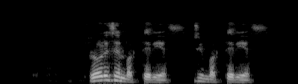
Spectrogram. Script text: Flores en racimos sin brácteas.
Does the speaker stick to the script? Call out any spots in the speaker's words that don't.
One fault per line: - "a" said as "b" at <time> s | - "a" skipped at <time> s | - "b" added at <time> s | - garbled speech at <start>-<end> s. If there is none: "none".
- "racimos" said as "brácteas" at 1.2 s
